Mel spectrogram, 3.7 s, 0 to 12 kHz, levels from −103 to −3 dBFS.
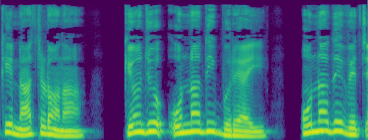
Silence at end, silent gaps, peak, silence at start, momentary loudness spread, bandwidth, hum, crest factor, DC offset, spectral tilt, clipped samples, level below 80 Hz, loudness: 0 s; 1.04-1.22 s, 2.85-3.00 s; -2 dBFS; 0 s; 9 LU; 11 kHz; none; 12 dB; under 0.1%; -7 dB/octave; under 0.1%; -60 dBFS; -15 LUFS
